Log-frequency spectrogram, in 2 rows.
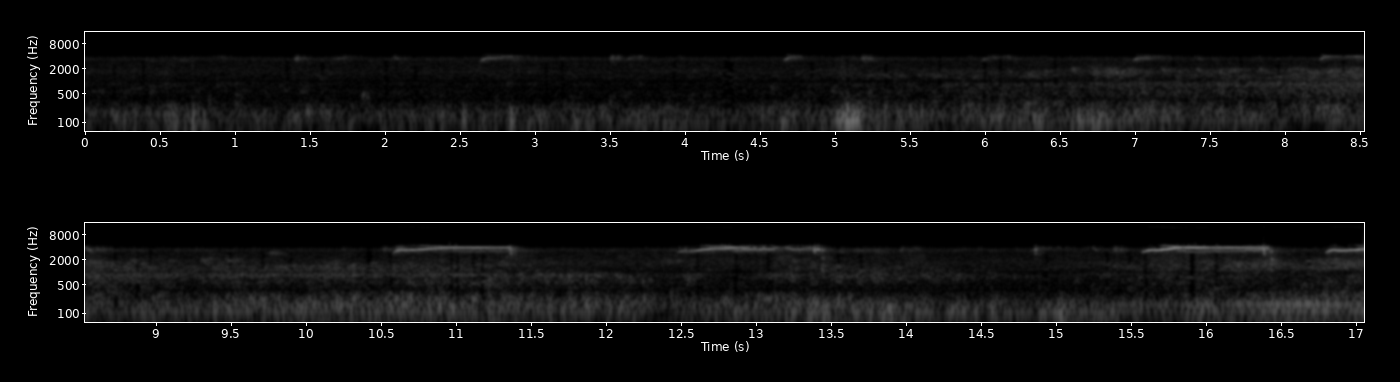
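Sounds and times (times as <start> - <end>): low background rumble: 0.0 - 17.0
eagle whistled calls: 2.6 - 3.8, 4.6 - 5.3, 8.2 - 8.7, 10.5 - 11.5, 12.4 - 13.6, 15.2 - 17.0
eagle high peeps: 10.5 - 11.5, 12.5 - 13.5, 15.5 - 17.0.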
